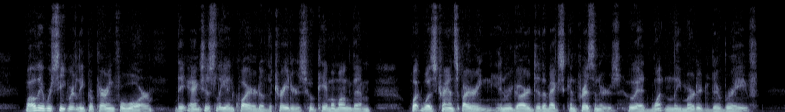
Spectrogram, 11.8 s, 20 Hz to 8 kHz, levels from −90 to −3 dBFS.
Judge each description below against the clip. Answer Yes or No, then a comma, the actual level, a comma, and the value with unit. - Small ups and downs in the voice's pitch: No, average, 3.2 semitones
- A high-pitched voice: No, low, 105 Hz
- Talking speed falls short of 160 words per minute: No, average, 165 wpm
